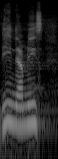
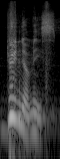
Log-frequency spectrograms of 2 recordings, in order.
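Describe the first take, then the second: First: The first vowel is a plain i sound. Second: The first vowel is a rounded French u. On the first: The speaker calls it wrong. "ni dinamis" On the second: The speaker calls it right. "es la U francesa"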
